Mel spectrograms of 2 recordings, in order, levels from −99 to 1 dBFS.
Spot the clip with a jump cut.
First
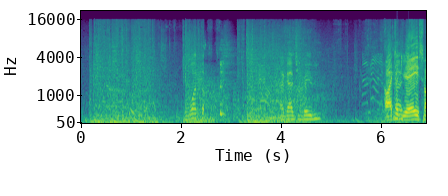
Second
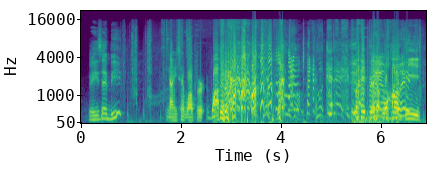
first; 1 cut; at 2.4 s

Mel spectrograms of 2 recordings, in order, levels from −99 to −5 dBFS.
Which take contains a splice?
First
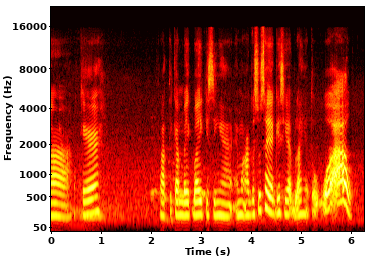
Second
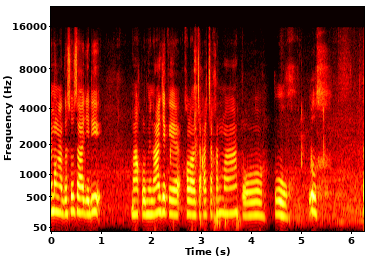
second; 1 cut; at 4.4 s

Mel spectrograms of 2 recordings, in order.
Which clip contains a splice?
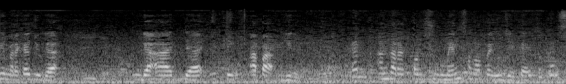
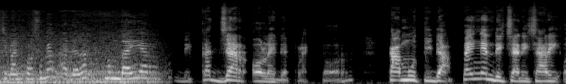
second; 1 cut; at 1.8 s

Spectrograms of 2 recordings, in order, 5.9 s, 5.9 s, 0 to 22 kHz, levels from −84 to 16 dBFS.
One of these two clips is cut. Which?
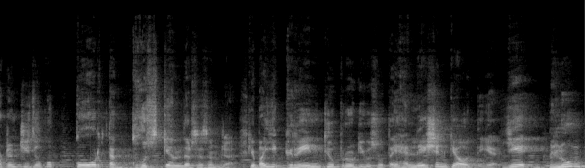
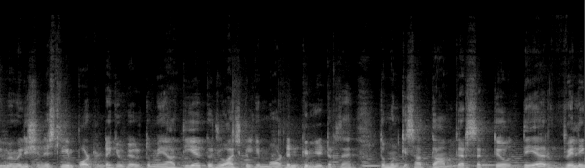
first; 3 cuts; at 2.3 s, 3.9 s, 4.9 s

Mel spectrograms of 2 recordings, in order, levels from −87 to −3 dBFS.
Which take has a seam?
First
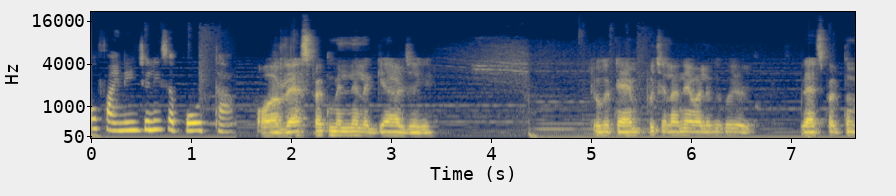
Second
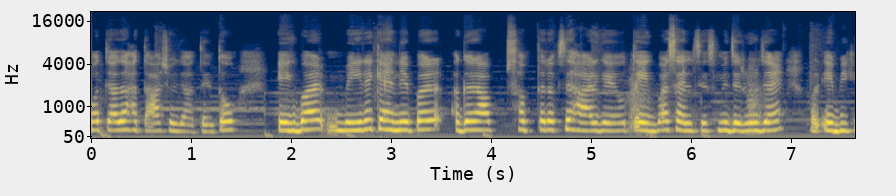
first; 1 cut; at 1.3 s

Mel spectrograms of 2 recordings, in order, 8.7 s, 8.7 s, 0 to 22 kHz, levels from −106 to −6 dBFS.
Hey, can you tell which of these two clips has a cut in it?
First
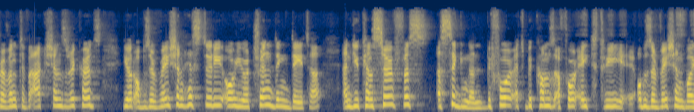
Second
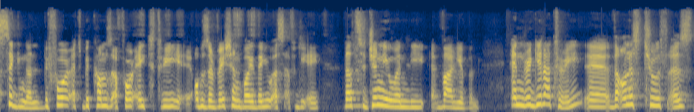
second; 1 cut; at 5.4 s

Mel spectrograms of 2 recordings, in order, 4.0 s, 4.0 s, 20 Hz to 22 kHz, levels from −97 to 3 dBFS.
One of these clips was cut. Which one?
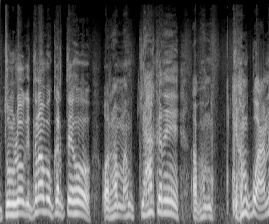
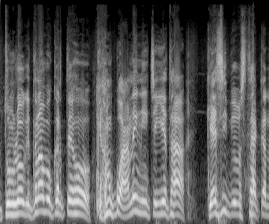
second; 1 cut; at 1.4 s

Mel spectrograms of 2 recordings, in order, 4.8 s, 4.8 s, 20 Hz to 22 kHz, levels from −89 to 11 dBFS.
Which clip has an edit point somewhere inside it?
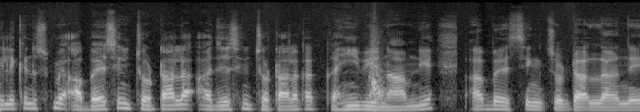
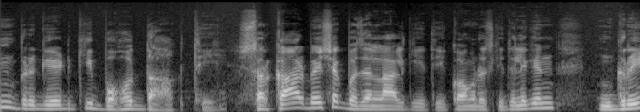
first; 1 cut; at 3.4 s

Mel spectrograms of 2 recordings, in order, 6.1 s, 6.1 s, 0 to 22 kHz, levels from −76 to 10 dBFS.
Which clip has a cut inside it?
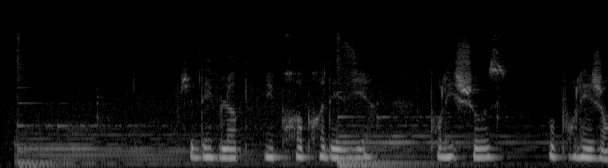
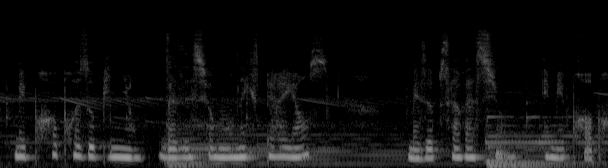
first; 1 cut; at 1.8 s

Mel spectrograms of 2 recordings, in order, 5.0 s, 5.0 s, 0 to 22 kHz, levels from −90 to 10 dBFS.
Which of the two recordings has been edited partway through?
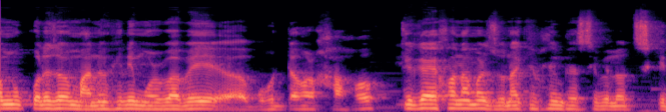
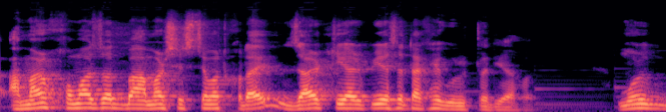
first; 1 cut; at 3.0 s

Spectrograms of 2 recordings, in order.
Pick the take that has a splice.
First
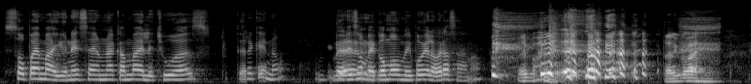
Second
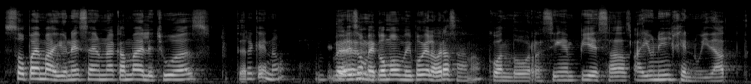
second; 2 cuts; at 4.8 s, 6.3 s

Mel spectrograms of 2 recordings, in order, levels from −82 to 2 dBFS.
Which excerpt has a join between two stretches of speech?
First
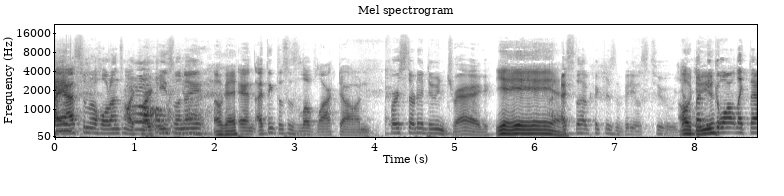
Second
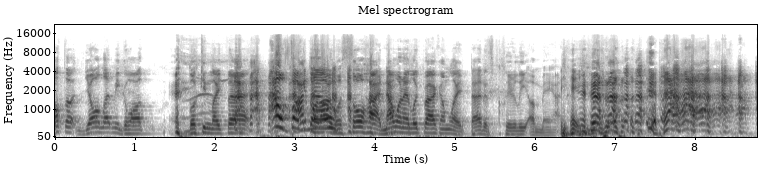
first; 1 cut; at 4.1 s

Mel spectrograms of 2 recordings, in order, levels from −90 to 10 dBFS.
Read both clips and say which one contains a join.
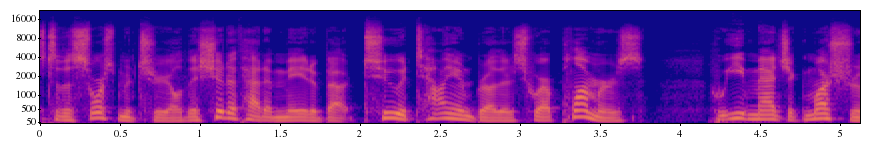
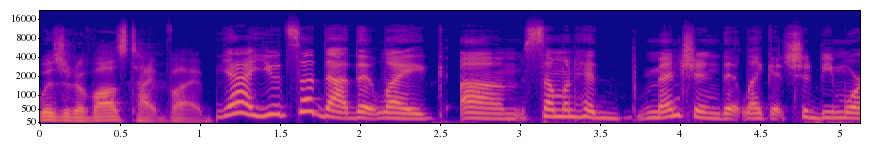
second; 1 cut; at 1.0 s

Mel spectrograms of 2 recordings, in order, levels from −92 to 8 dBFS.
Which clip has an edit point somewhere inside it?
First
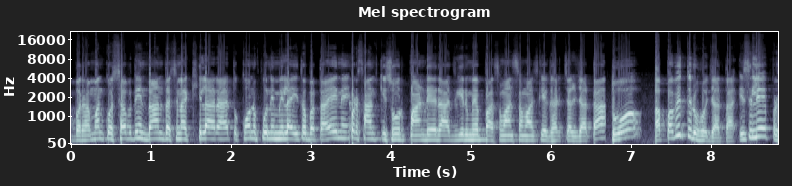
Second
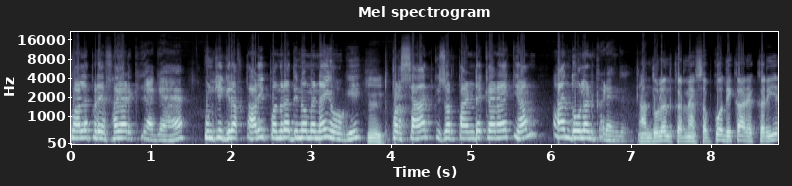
first; 2 cuts; at 3.4 s, 6.8 s

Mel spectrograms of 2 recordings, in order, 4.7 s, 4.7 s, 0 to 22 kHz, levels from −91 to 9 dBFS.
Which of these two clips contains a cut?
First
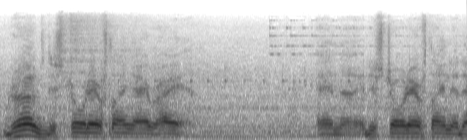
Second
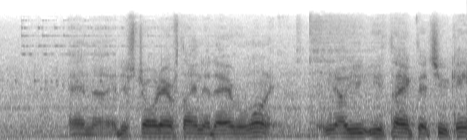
second; 1 cut; at 3.2 s

